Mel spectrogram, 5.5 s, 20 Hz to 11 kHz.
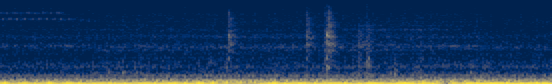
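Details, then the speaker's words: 1995 Ford Mustang GT V8 after cleaning distributor cap and terminals, with plugs and wires tested good: idle has an uneven, lumpy rumble with no steady beat, still backfiring or misfiring, cause unknown; misfire at idle. "yeah it's still doing I can still hear it kind of backfiring or misfiring even though I clean that distributor cap all the terminals out of any corrosion"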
